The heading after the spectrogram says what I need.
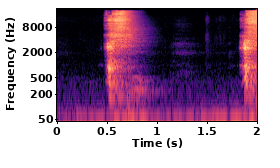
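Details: Woman sneezing while reading Japanese text aloud: a sharp, hissing sneeze burst, a brief pause, then the start of a second sneeze.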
